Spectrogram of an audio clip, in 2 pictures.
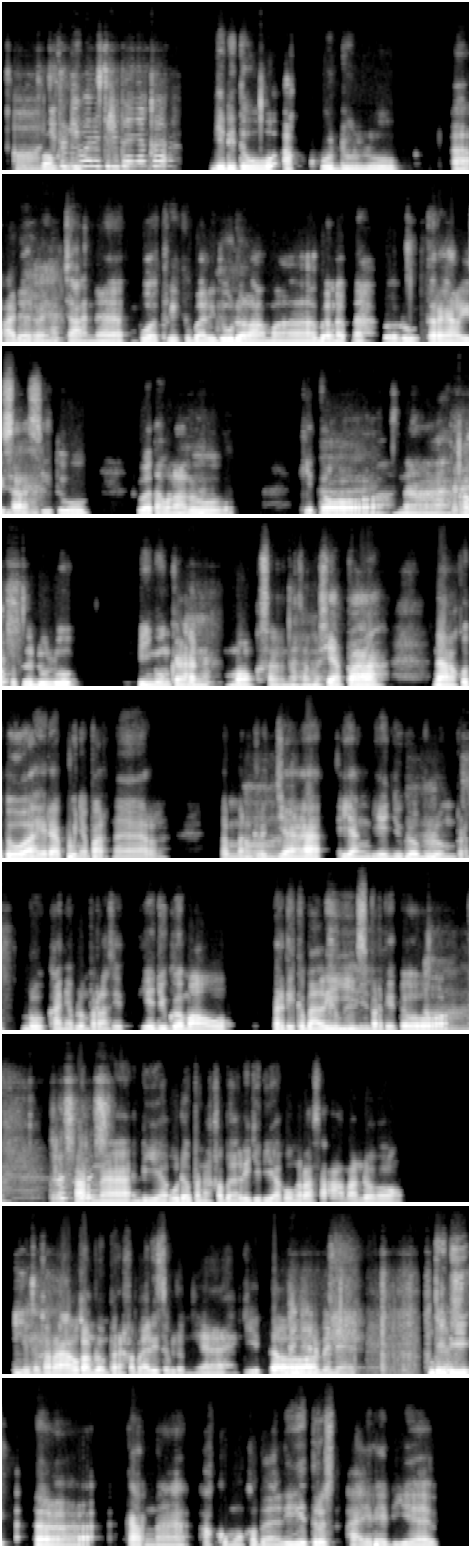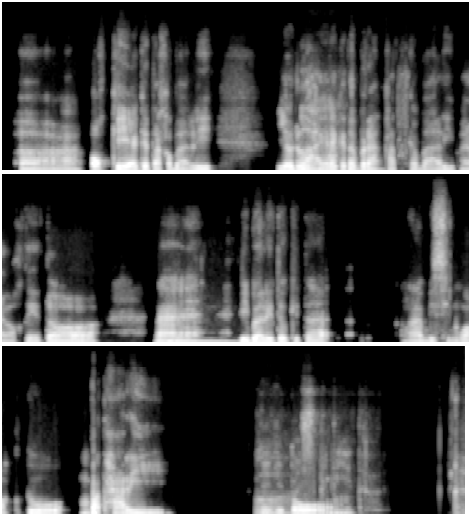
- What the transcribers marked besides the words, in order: other background noise; tapping
- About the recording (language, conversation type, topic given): Indonesian, podcast, Apa salah satu pengalaman perjalanan paling berkesan yang pernah kamu alami?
